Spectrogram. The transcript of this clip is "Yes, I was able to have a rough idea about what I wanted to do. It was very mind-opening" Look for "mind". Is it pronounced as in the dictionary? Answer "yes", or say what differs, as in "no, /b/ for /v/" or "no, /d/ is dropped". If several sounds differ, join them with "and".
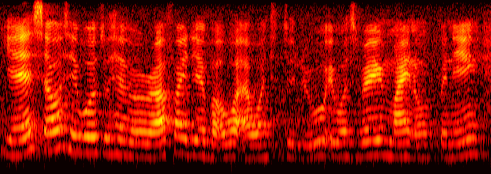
no, /d/ is dropped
